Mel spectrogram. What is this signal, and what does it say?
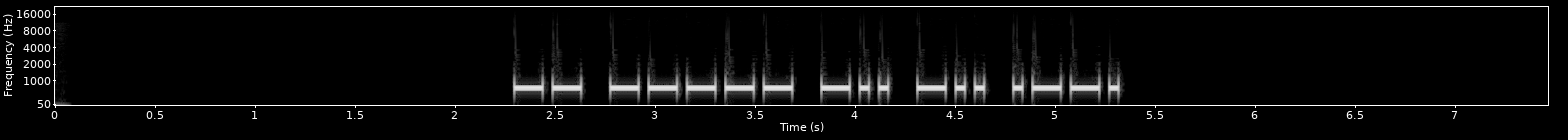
Morse code, heard as a keyed tone, about 25 wpm, 700 Hz. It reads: M0DDP
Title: DXCC-100 Call Signs - 5 Characters - 25wpm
